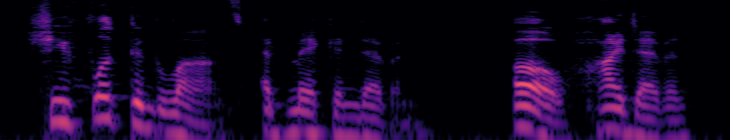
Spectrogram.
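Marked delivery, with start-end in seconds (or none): 2.5-3.4 sarcastic, much slower, sharp heavily stressed syllables. Reading a character's greeting to another character, sarcastic with sharp heavy syllables. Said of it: "the sharp and heavy tones on each syllable of his name represented sarcasm".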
